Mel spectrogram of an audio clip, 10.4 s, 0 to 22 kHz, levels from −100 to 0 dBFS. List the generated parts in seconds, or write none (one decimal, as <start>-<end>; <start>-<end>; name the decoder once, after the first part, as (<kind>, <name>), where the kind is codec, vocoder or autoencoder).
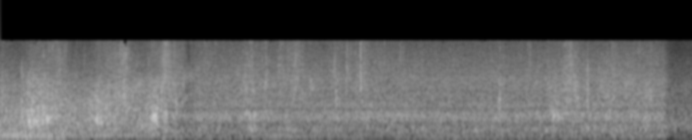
2.3-2.9 (vocoder, BigVGAN v2)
